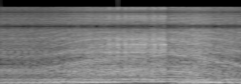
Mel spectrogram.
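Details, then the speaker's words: Subaru Legacy engine with cam belt covers off, no alternator or cooling plumbed: faint rhythmic tapping deep inside the block as it revs and settles, ruled out tensioners and pulleys; owner fears internal damage. "sounds like it just sounds like it's coming from inside the engine"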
